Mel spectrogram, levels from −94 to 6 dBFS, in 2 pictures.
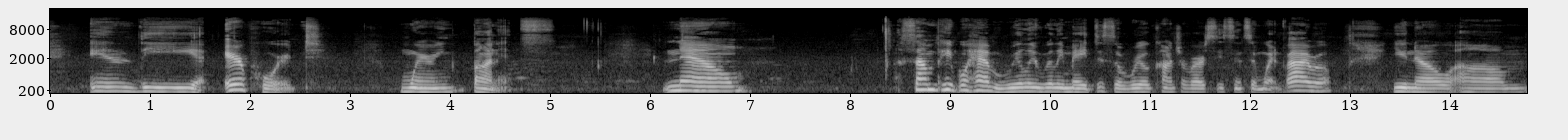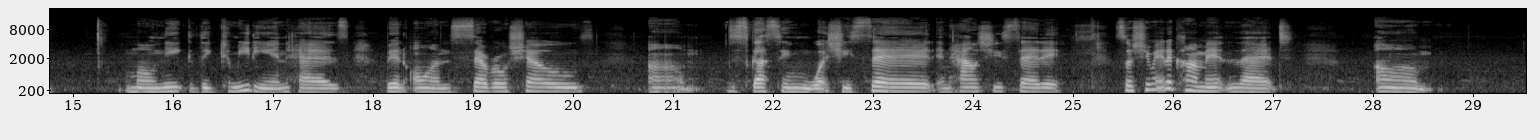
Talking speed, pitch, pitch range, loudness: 100 wpm, 180 Hz, 165-215 Hz, -24 LUFS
